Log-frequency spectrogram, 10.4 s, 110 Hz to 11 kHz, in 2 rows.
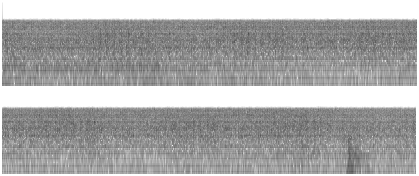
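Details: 2004 6.6 diesel truck idling with a dense rattly clatter and slightly uneven beat; rough idle.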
